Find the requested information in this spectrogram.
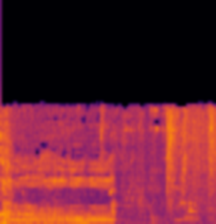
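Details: One of two very loud, frantic, hysterical bloodhounds, filmed before training, gives a drawn-out, deep baying bark that slides slightly downward before cutting off.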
